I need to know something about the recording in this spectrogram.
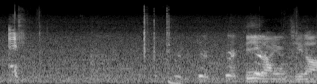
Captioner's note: laughs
